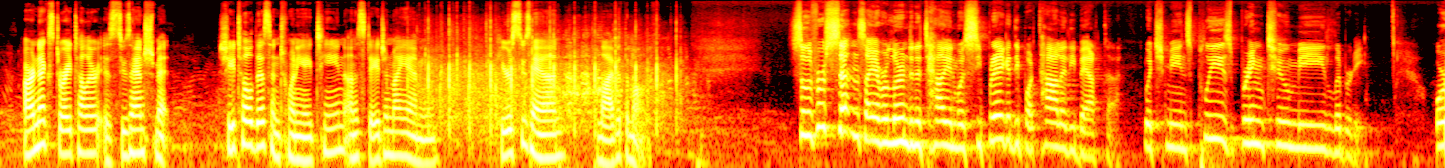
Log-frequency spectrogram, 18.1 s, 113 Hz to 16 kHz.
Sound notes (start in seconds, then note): 12.6 speaking in Italian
